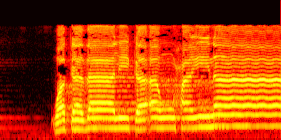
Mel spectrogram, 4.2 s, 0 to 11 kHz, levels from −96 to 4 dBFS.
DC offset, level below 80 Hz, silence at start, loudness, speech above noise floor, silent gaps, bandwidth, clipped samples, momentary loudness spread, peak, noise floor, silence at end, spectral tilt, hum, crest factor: under 0.1%; -62 dBFS; 0.8 s; -15 LUFS; 44 dB; none; 6.6 kHz; under 0.1%; 6 LU; -2 dBFS; -60 dBFS; 0 s; -2.5 dB/octave; none; 14 dB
